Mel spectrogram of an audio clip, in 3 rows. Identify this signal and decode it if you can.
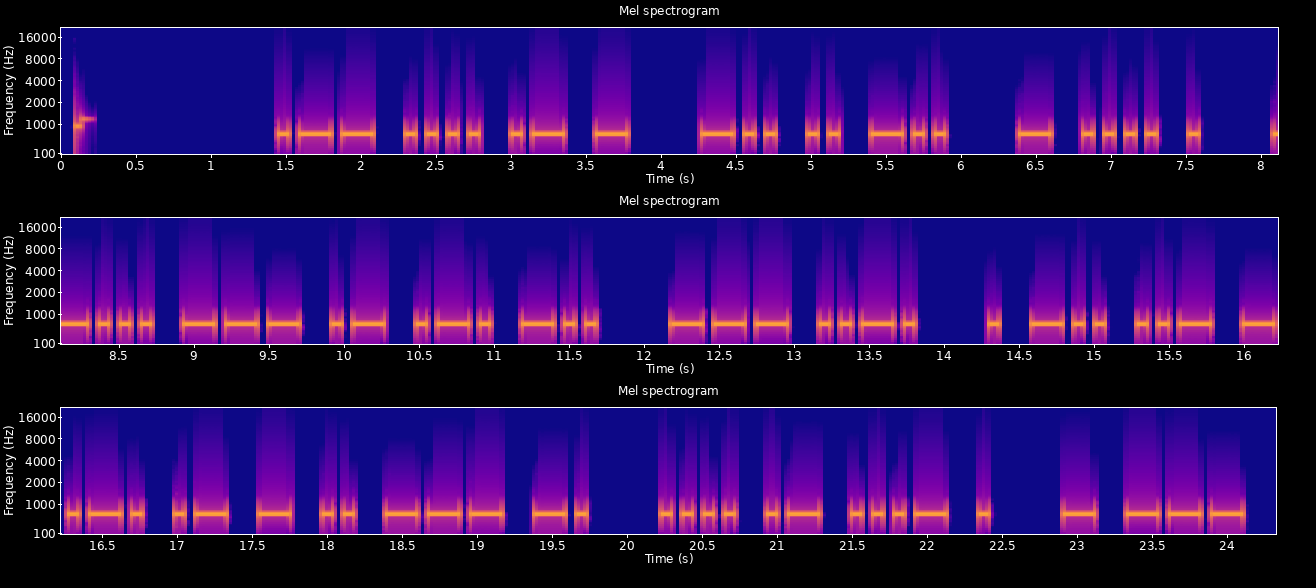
Morse code, heard as a keyed tone, about 17 wpm, 700 Hz. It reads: WHAT DID THE BOARD OF EDUCATION HAVE TO
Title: Sentences from Top 1000 Words - Review Part 6 - 17wpm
